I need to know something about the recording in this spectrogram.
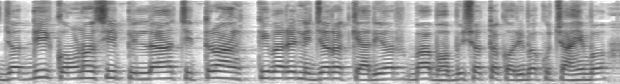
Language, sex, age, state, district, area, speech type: Odia, male, 18-30, Odisha, Bhadrak, rural, spontaneous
